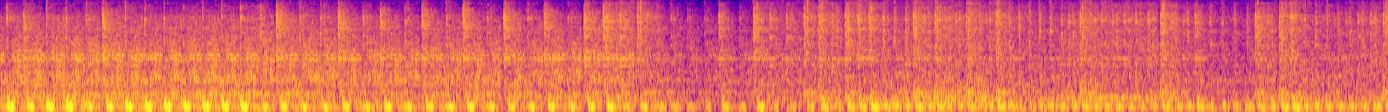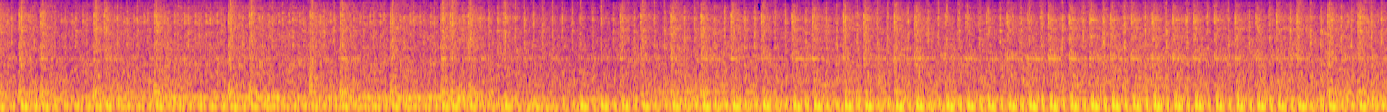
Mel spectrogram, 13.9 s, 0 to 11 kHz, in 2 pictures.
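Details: Snapper Hi-Vac commercial mower, around 1988, with Robin/Wisconsin engine, running after carburetor fiddling: smooth, steady single-cylinder chug, no knocks or misses; motor sounds good when running correctly, though carburetor leaks and needs a kit.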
